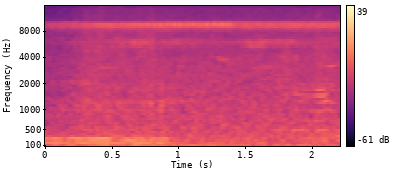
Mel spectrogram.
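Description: Insects in the surrounding bush making a steady high-pitched buzz over a soft background hiss, with a brief low hum of a man's voice in the first half-second.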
